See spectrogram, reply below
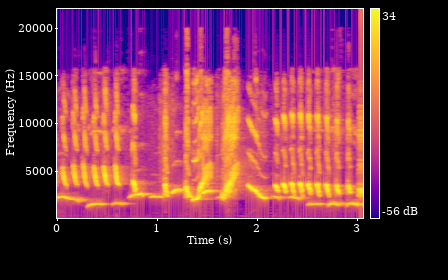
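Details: White-rumped shama lure song with a rapid high repeated trill, whistled slurs and sharp upswept notes, then another fast trill, loud and continuous.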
